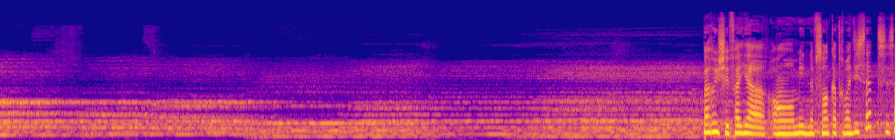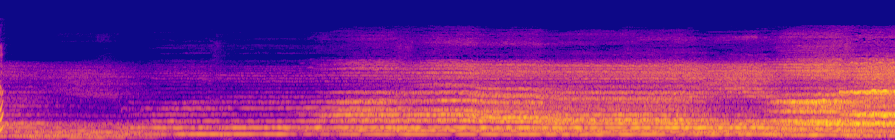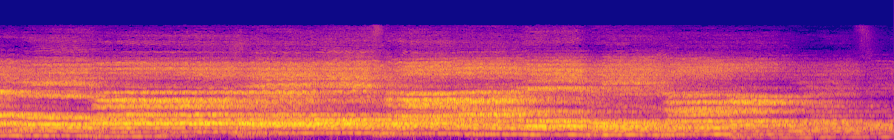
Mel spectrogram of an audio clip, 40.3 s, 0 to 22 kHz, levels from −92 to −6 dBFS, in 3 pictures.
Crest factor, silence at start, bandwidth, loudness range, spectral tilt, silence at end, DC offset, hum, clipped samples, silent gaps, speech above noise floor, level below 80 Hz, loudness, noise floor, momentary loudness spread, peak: 16 dB; 0 s; 14 kHz; 20 LU; -5 dB/octave; 0 s; under 0.1%; none; under 0.1%; none; 25 dB; -60 dBFS; -16 LUFS; -39 dBFS; 21 LU; -2 dBFS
